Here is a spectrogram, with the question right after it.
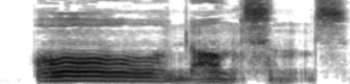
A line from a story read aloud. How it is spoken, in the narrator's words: replied Capricorn, in a bored voice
